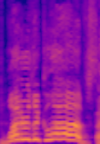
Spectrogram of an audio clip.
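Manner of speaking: very high, drawn-out mock kid shriek; slow, high-pitched demanding yell, imitated; imitated child's scream. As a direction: wail it like an upset little girl. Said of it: "she's screaming".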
